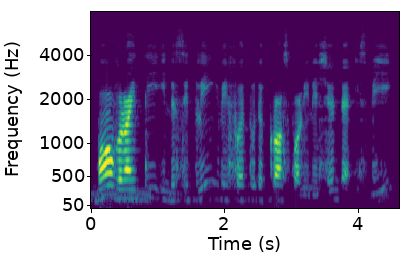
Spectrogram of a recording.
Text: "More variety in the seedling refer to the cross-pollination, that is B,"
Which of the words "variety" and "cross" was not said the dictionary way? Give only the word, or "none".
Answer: none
